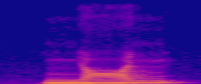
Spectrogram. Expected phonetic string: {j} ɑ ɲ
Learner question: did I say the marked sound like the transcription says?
no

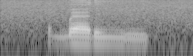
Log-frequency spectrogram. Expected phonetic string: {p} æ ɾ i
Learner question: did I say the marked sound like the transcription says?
no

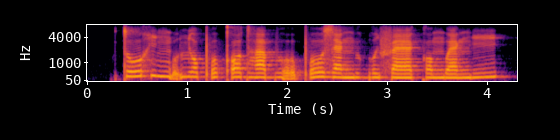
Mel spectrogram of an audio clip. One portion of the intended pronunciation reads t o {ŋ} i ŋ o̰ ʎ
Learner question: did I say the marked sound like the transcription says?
no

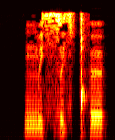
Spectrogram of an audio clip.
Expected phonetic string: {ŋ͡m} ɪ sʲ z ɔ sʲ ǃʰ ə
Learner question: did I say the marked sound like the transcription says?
yes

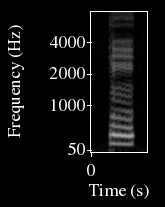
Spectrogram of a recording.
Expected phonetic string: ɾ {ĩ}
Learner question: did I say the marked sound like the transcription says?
yes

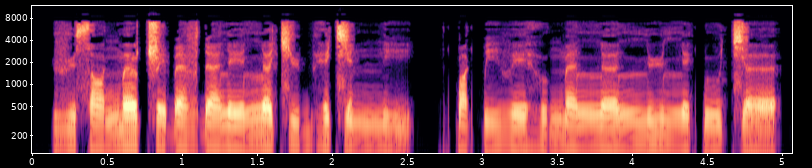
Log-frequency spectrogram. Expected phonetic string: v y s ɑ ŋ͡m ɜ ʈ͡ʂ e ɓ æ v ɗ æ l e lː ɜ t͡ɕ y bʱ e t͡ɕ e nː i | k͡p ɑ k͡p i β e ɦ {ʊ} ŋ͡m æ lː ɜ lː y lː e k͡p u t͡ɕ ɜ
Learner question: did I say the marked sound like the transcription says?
no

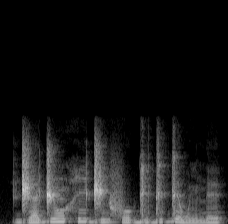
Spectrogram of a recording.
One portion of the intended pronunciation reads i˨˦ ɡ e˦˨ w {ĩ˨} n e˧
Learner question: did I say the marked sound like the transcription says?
yes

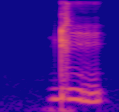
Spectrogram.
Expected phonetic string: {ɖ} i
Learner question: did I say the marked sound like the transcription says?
yes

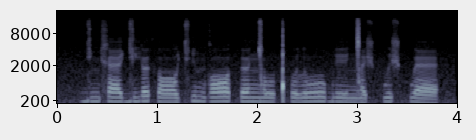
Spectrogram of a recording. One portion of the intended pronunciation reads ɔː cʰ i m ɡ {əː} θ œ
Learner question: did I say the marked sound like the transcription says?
no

